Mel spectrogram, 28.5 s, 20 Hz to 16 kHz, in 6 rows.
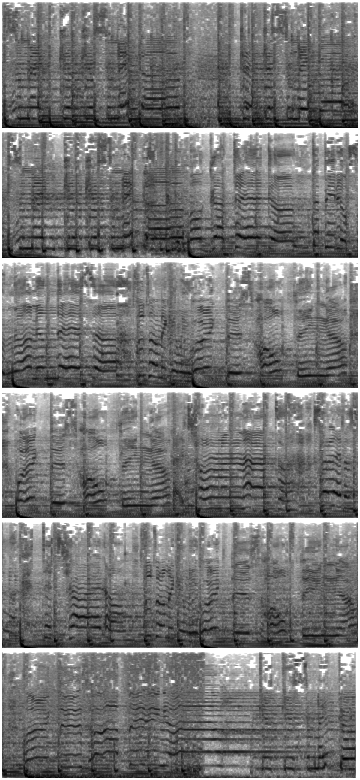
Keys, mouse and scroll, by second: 0.4-1.9 middle drag, 1.9 KP_7, 2.3 middle click, 2.9 click, 3.1 space, 4.0 space, 4.1-7.5 drag, 8.9-9.8 drag, 10.0-10.8 scroll down 24, 10.2 middle click, 10.8 click, 11.6 i, 12.3 v, 12.8 click, 13.3 space, 13.8 KP_0, 14.1-14.6 scroll up 4, 14.6 click, 16.0 Tab, 16.4 Tab, 16.7 click, 17.9 space, 20.2 click, 20.7 space, 21.6 space, 23.5-26.8 drag, 27.2 drag, 27.4 click.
